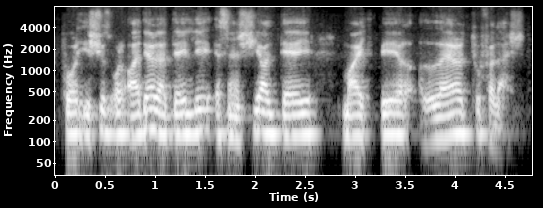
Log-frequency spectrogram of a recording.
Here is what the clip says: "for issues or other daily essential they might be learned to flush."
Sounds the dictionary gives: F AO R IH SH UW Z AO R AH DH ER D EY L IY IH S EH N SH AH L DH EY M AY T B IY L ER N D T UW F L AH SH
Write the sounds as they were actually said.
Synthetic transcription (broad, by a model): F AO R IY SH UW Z AO R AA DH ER D EY L IY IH S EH N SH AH L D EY M AY T B IY L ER D T UW F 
